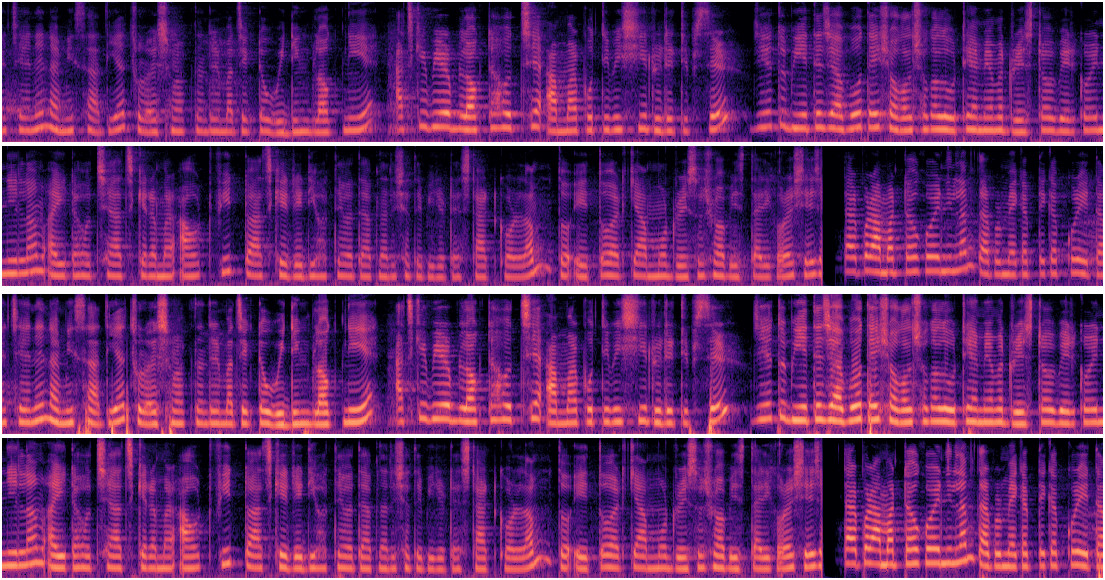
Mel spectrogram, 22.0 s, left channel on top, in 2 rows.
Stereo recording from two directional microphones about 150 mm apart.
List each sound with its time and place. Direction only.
0.0 s speech: 45° right (ahead or behind)
3.9 s a woman's voice: 20° right (ahead or behind)
7.5 s speech: 45° right (ahead or behind)
8.8 s a woman's voice: 30° right (ahead or behind)
19.5 s speech: 45° right (ahead or behind)
19.9 s a woman's voice: 35° right (ahead or behind)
